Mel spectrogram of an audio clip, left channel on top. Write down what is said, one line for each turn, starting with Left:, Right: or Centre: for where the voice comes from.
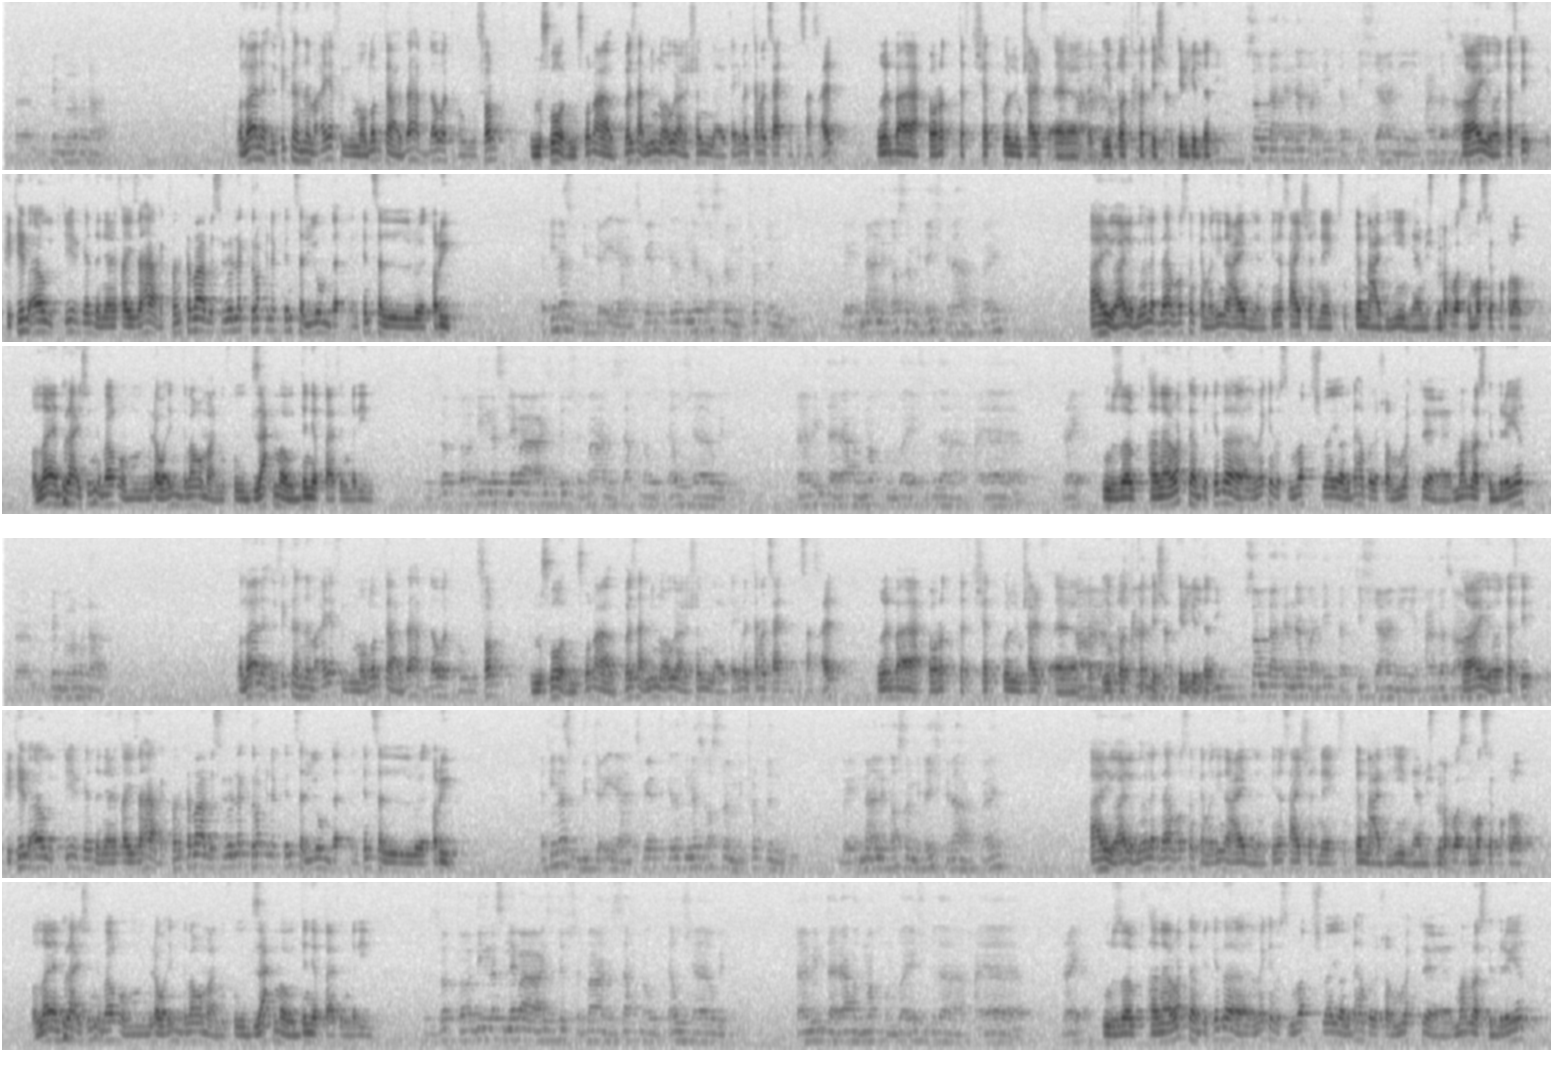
Right: بيحبوا يروحوا دهب
Left: والله انا الفكره ان انا معايا في الموضوع بتاع دهب دوت او شرم المشوار المشوار ع- بزهق منه قوي علشان تقريبا 8 ساعات او 9 ساعات غير بقى حوارات تفتيشات كل مش عارف آه،
Right: اه
Left: قد
Right: يا
Left: ايه
Right: اوحش
Left: بتقعد
Right: حاجه
Left: تفتش
Right: التفتيش
Left: كتير جدا
Right: دي وخصوصا بتاعت النفق دي التفتيش يعني حاجه صعبه
Left: ايوه تفتيش كتير قوي كتير جدا يعني فيزهقك فانت بقى بس بيقول لك تروح هناك تنسى اليوم ده يعني تنسى الطريق
Right: ده في ناس بت... يعني سمعت كده في ناس اصلا بتروح في ال... ب- نقلت اصلا بتعيش في دهب فاهم
Left: ايوه ايوه بيقول لك دهب اصلا كمدينه عادي يعني في ناس عايشه هناك سكان عاديين يعني مش
Right: بالظبط
Left: بيروحوا بس
Right: آه.
Left: المصيف وخلاص والله يعني دول عايشين دماغهم مروقين دماغهم عن الزحمه والدنيا بتاعت المدينه
Right: بالظبط اه دي الناس اللي بقى عايزه تفصل بقى عن الزحمه والدوشه وال فاهم انت رايحوا دماغهم بقى يعيشوا كده حياه رايقه
Left: بالظبط انا رحت قبل كده اماكن بس ما رحتش بقى ولا دهب ولا شرم رحت مره اسكندريه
